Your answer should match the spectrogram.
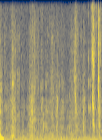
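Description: Faint crunching of a firm wafer snack being chewed, with a few soft, irregular crisp bites at a quiet level and a slightly sharper crunch near the end.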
